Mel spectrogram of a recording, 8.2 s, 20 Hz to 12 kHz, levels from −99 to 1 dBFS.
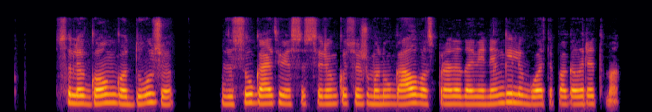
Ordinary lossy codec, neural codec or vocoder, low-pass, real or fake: AAC, 64 kbps; none; 7.2 kHz; real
